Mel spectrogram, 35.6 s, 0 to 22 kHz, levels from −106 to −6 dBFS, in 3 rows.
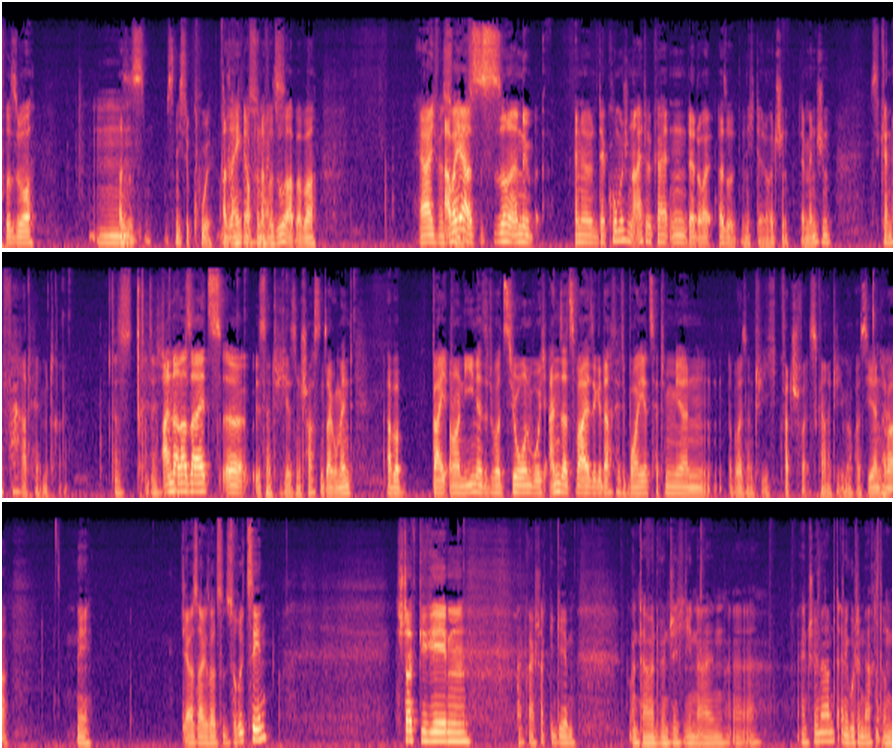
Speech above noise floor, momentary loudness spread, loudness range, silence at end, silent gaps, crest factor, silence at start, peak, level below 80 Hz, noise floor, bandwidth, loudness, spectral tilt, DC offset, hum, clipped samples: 32 dB; 17 LU; 10 LU; 0 s; none; 22 dB; 0 s; 0 dBFS; -46 dBFS; -54 dBFS; 16 kHz; -21 LUFS; -4.5 dB/octave; under 0.1%; none; under 0.1%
